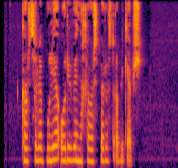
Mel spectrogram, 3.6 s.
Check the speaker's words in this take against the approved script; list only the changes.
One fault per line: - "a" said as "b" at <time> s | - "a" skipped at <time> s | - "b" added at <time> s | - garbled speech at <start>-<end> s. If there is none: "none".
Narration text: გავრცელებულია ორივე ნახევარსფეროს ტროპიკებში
none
